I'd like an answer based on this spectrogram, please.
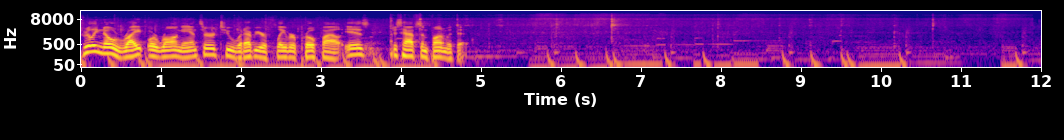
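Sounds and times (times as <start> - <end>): sauce sizzling in a wok: 0.0 - 12.0
metal spoon stirring: 3.8 - 11.5.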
